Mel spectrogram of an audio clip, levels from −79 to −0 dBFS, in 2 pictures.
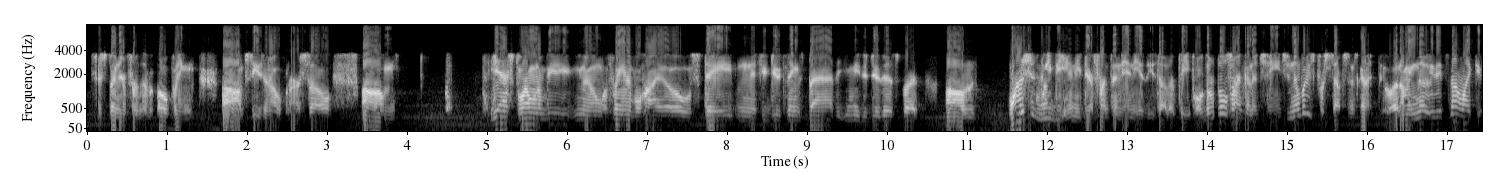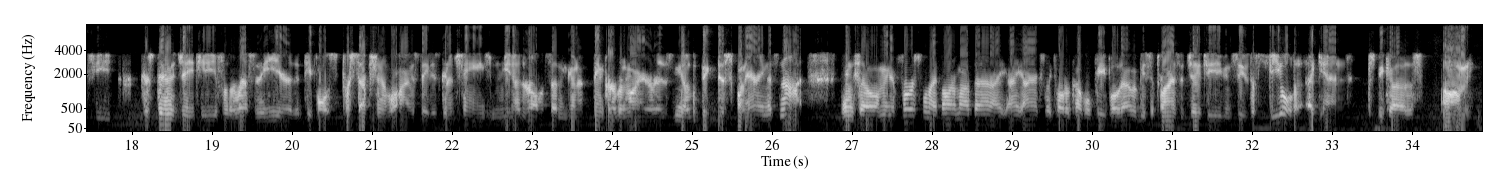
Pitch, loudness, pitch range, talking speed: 115 Hz, -18 LUFS, 110-125 Hz, 240 wpm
